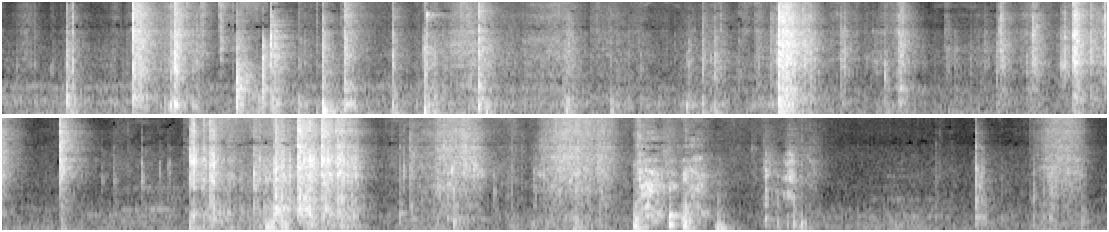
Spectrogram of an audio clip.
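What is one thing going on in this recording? Plastic parts of a printer clack and knock as they are handled.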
